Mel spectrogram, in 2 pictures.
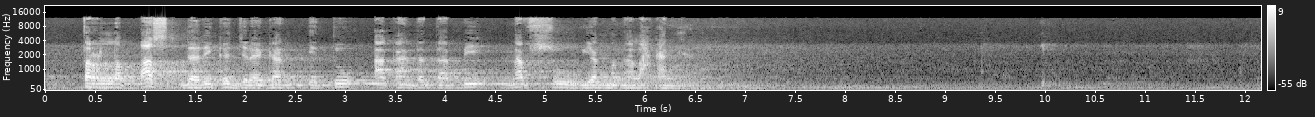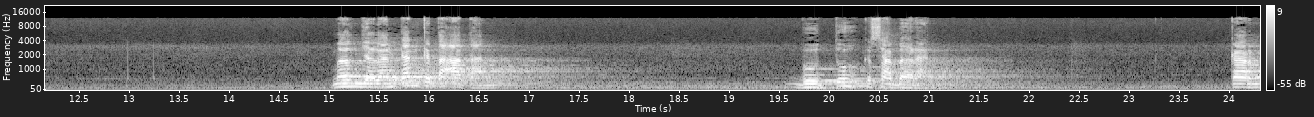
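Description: A man speaks into a microphone through a loudspeaker in an echoing hall, with pauses.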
